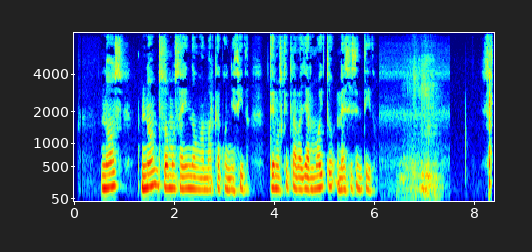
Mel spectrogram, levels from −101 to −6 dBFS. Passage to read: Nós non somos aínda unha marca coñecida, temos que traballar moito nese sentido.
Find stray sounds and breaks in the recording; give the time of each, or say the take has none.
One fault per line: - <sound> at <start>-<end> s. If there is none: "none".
- squeak at 6.4-7.4 s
